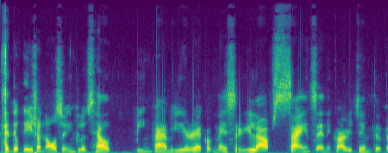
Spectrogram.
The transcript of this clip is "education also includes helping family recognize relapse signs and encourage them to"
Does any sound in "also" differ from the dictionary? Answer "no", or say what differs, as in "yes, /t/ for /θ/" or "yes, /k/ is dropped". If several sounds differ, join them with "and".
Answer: no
